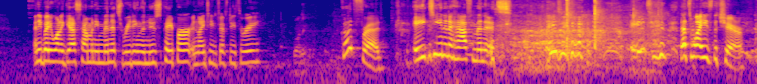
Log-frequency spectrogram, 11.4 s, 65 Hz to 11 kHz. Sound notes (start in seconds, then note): 7.0 laugh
